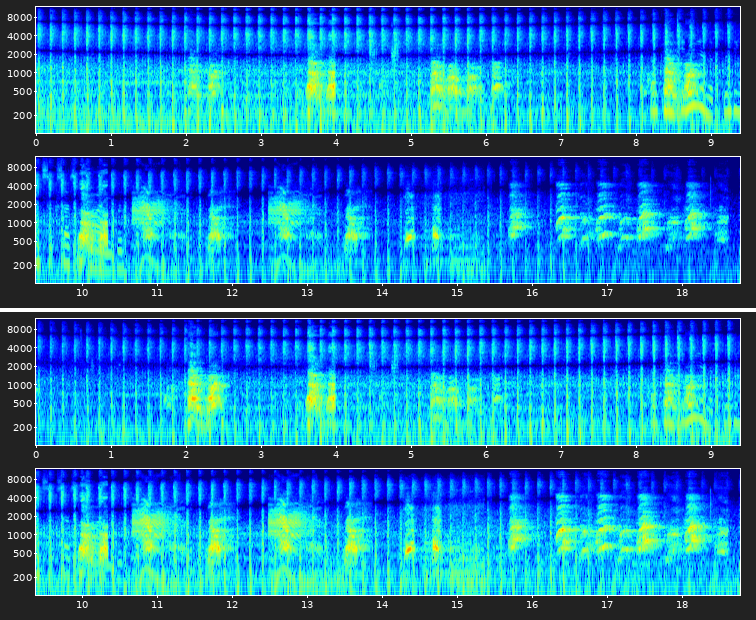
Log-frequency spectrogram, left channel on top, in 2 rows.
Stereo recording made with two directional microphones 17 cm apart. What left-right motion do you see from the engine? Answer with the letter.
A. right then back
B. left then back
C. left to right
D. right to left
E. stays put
C.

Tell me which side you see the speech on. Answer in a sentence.
You can hear the speech on the left.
